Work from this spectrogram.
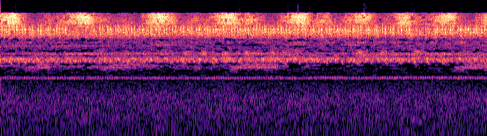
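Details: Night-forest crickets produce a bright, dense, ringing trill pulsing in soft waves about every three-quarters of a second, layered over a steady, unbroken tone throughout.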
